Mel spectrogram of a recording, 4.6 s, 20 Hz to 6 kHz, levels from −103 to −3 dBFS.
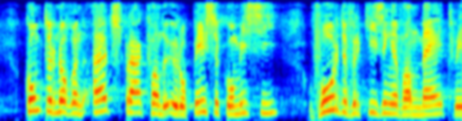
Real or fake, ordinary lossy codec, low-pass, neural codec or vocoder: real; none; 5.4 kHz; none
